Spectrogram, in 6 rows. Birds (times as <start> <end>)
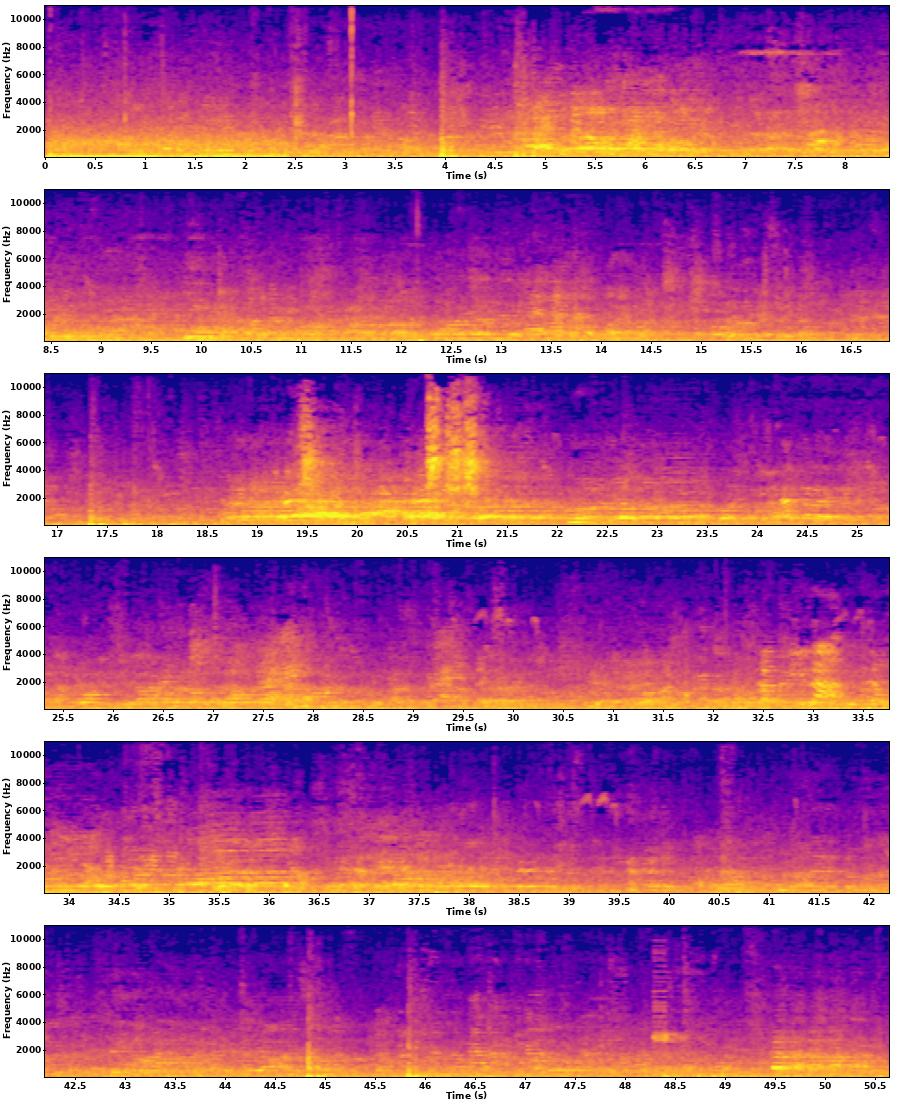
20.6 22.1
